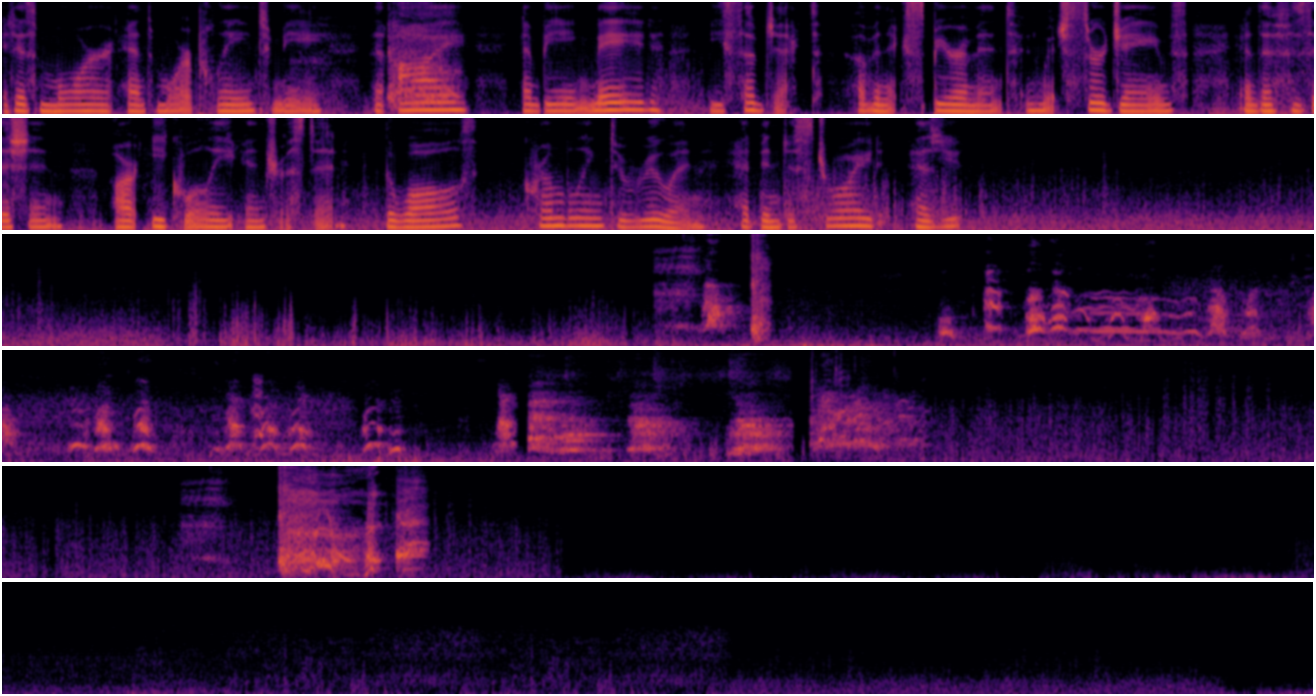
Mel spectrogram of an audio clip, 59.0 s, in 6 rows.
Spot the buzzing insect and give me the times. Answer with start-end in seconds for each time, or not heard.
not heard.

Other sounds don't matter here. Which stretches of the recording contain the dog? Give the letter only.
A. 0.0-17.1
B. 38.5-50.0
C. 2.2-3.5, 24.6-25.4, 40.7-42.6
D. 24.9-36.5
D.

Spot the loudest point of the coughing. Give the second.
42 s.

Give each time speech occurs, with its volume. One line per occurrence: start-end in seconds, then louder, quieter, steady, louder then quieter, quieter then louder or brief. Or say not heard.
0.0-17.1 steady.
